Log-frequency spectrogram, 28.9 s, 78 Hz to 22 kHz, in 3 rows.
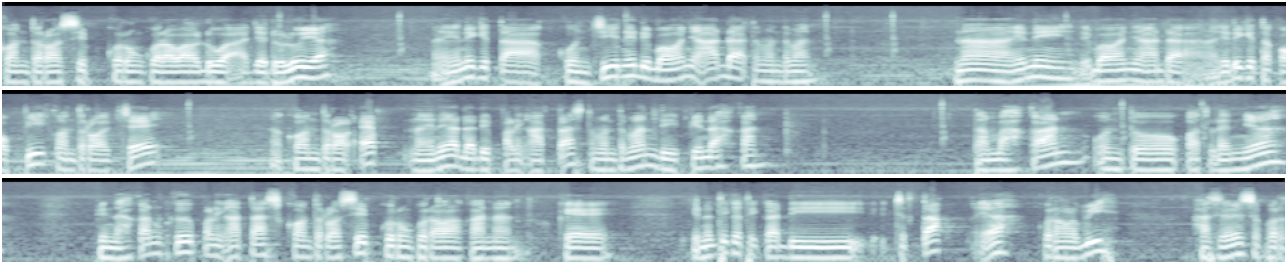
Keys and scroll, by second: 1.1 ctrl+alt+2, 4.3 ctrl+2, 5.3 ctrl+z, 8.5 ctrl+z, 8.9 ctrl+z, 10.3 ctrl+z, 10.3 ctrl+c, 12.2 ctrl+f, 14.8 x, 22.5 ctrl+shift+], 24.6 f.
